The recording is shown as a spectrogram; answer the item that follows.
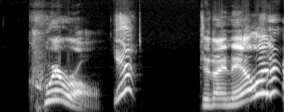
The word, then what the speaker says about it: Quirrell: However, this character is, God forgive me, I'm not sure I'm going to pronounce this right, Quirrell. Yeah. Did I nail it? Quirrell, yeah.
